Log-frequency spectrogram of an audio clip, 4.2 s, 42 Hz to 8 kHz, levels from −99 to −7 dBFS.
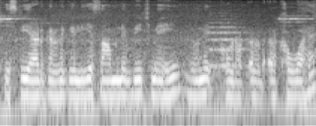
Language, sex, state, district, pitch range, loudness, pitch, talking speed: Hindi, male, Punjab, Kapurthala, 140-150 Hz, -15 LUFS, 145 Hz, 185 wpm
